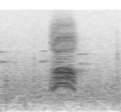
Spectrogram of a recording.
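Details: House crow of human settlements, recorded in an urban or rural setting, giving one short, harsh, nasal caw of about a quarter second over a quiet background.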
